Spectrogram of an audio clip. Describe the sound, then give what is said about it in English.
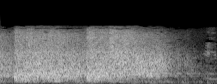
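Pistol gunfire in a Western standoff: loud, rough bursts with a couple of sharp onsets that run together into a sustained noisy roar, fading away near the end. “I'll pull the trigger. Watch out, he's pulled a gun. So have I.”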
